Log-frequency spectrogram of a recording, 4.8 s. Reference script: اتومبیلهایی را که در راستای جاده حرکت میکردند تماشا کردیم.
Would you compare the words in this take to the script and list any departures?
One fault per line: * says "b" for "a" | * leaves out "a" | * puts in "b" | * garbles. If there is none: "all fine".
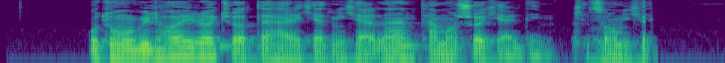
* leaves out "که در راستای"
* garbles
